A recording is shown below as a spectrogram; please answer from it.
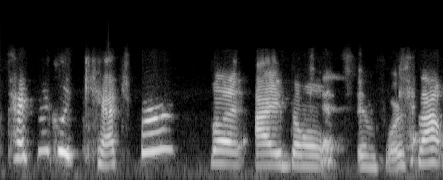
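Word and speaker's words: Kacper: It's technically Catchper. Catchper. Yeah. So most people just call him Casper, and that's fine. That's okay.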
